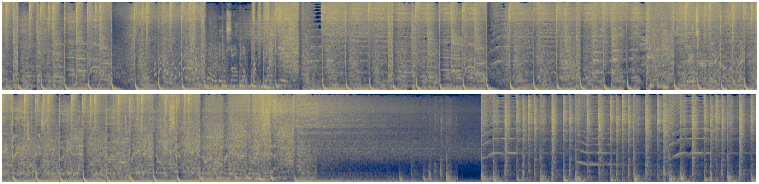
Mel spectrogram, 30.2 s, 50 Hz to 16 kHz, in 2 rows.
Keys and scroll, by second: 8.8-9.8 typing, 11.8-12.7 typing, 19.5-21.9 scroll.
